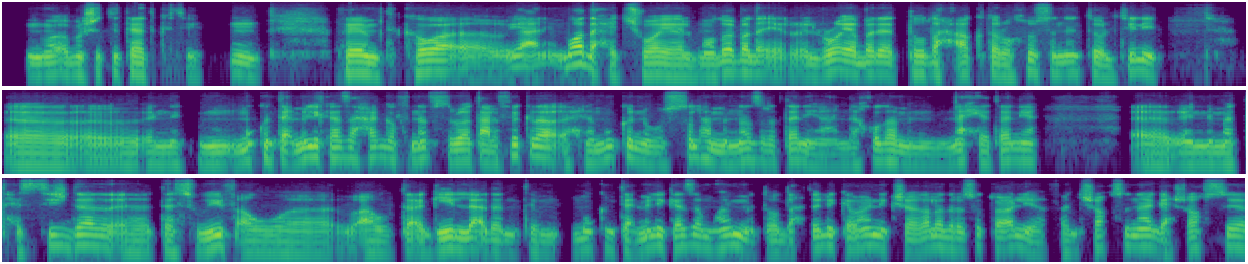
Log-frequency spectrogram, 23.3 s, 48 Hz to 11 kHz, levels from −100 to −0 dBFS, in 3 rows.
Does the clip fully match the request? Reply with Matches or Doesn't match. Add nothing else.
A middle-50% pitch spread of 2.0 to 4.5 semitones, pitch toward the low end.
Doesn't match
